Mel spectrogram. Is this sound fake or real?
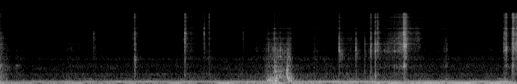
fake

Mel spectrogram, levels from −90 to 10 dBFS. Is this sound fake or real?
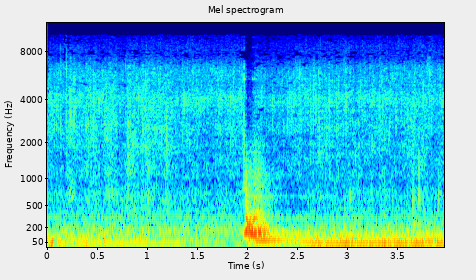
real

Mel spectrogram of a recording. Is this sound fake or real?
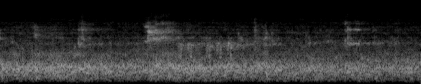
fake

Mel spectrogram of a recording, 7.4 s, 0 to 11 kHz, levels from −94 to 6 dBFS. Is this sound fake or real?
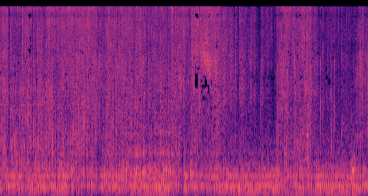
real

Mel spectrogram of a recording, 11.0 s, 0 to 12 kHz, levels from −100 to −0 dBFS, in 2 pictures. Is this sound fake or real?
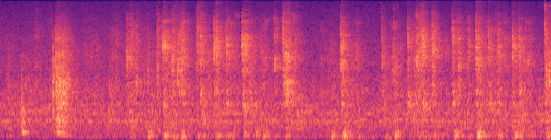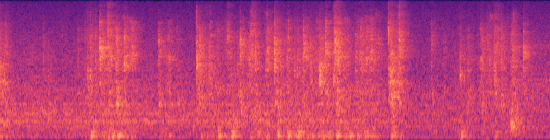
real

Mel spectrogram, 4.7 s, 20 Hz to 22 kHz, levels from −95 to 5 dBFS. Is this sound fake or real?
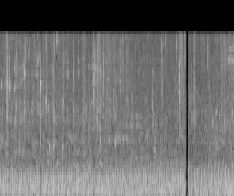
real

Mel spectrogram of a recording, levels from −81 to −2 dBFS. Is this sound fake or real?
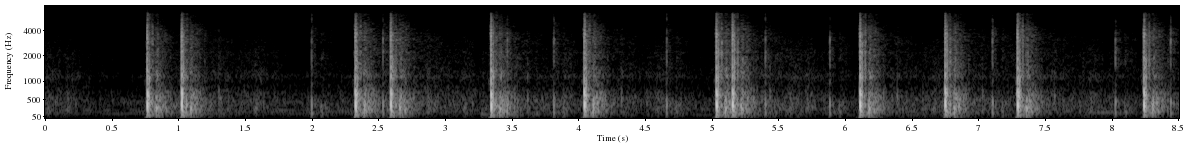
fake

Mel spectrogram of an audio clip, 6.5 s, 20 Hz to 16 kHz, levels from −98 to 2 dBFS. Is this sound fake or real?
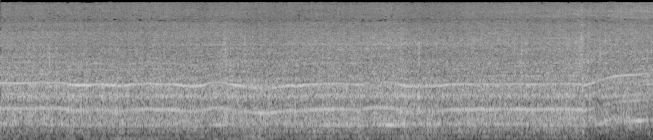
real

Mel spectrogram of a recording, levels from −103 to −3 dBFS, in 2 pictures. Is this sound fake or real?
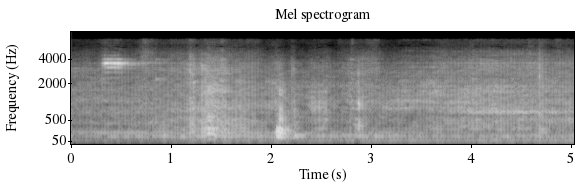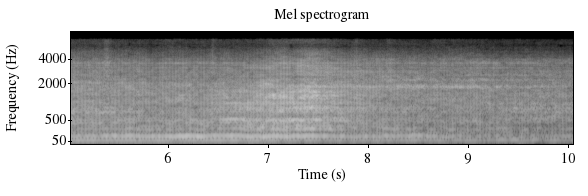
fake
